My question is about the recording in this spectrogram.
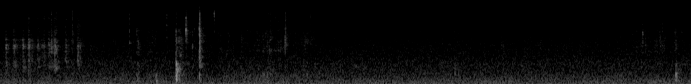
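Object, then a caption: Laundry soap bar cut by a utility knife blade. A utility knife blade shaves the edge and face of a solid bar of dry orange laundry soap. Faint crisp scraping ticks run over a low, quiet background, with a few sharper snaps near the two-second mark and one more at the end.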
